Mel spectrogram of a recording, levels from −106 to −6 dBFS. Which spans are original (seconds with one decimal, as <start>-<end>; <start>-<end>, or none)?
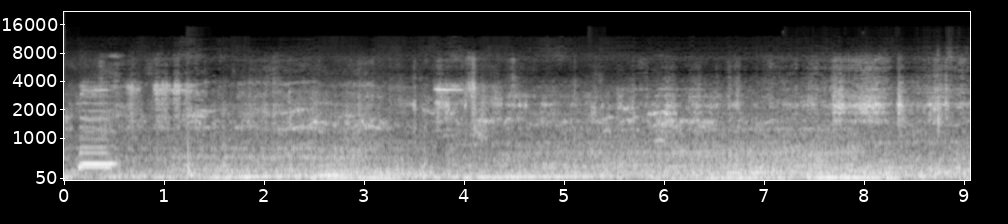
0.9-1.6; 5.7-9.1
